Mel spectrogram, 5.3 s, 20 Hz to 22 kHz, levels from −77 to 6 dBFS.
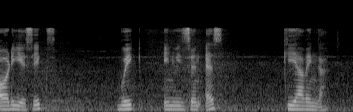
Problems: none marked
